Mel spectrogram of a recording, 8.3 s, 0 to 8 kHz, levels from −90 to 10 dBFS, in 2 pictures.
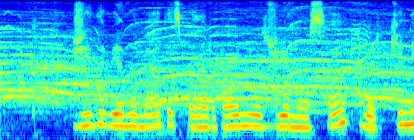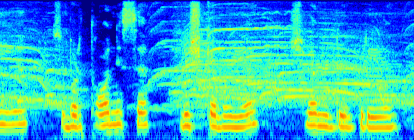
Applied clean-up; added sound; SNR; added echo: none; Crowd; 7 dB; none.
